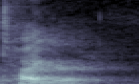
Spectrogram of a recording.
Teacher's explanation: Trochic, stressed, unstressed, as in the word tiger.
